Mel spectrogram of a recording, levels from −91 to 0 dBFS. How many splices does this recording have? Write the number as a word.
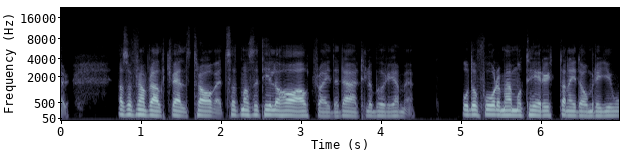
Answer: zero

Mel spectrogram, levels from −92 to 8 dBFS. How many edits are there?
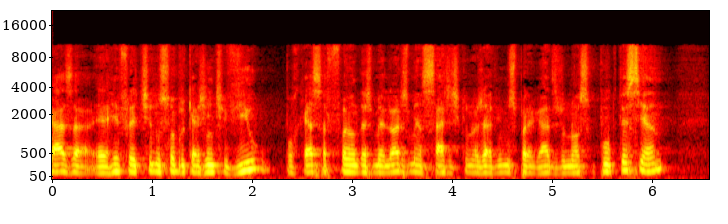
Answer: one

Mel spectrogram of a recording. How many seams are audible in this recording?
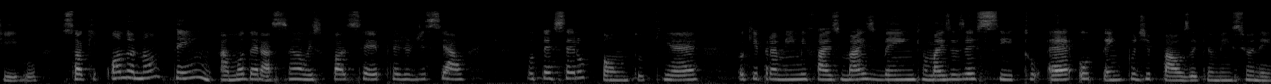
zero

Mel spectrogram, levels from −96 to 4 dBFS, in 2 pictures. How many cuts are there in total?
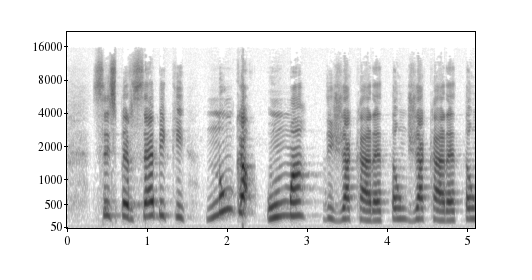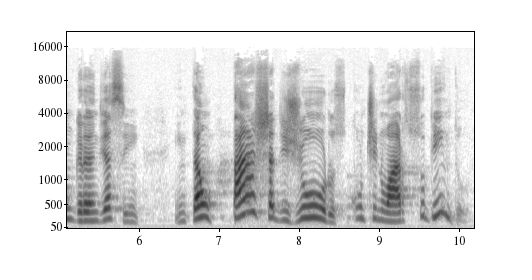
five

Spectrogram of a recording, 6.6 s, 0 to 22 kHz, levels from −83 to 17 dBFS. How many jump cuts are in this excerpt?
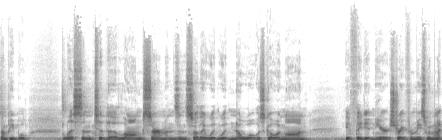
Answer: two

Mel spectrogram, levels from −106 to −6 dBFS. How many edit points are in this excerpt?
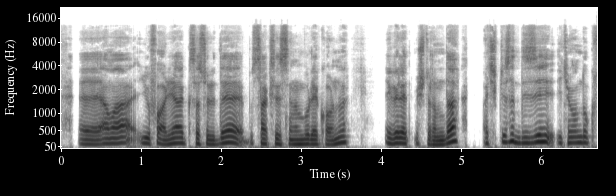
one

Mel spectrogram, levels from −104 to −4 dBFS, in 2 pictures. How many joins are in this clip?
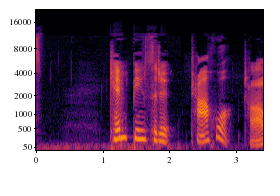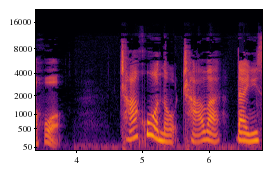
one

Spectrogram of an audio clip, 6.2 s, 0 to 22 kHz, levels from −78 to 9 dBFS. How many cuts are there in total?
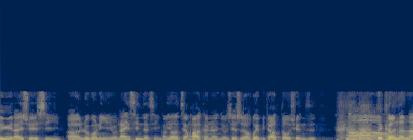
one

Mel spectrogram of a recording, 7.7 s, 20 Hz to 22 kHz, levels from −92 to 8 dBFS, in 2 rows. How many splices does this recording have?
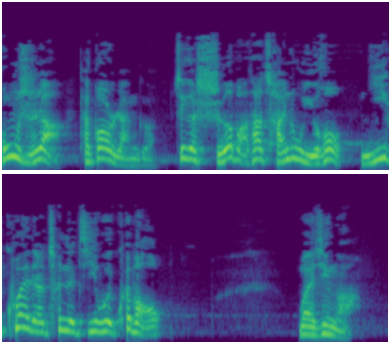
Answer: one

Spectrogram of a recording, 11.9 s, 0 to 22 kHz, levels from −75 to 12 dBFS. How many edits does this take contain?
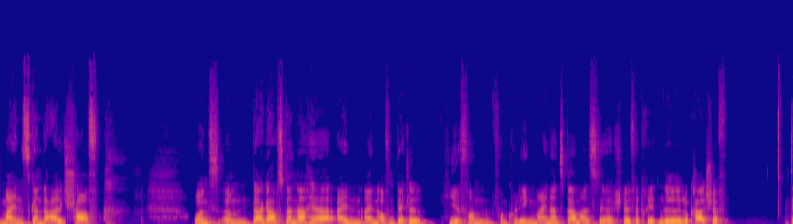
two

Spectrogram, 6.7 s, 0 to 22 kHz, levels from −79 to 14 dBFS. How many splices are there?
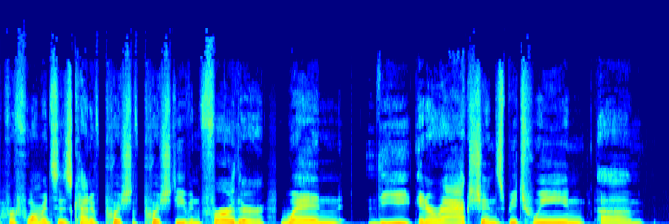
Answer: two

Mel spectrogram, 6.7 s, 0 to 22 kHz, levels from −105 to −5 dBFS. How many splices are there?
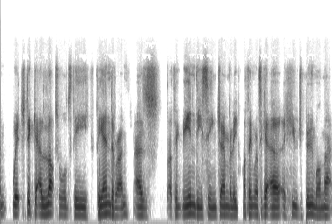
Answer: six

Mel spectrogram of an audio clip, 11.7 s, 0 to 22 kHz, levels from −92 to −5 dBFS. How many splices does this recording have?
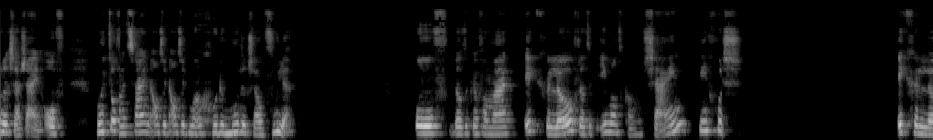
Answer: four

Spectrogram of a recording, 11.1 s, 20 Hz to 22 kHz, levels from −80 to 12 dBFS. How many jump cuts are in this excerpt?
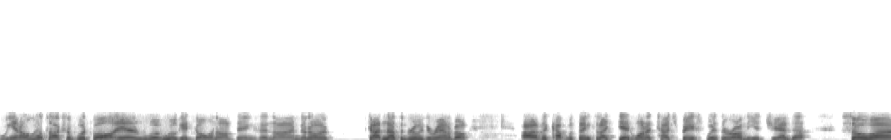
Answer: zero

